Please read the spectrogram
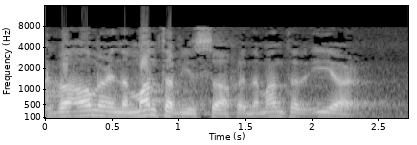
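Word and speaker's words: Yisachar (יששכר): That's why in the word Yisachar you have a silent sin and a pronounced sin. The way Yisachar is supposed to be pronounced, correct? It's not Yisachar, like some say, because there is no Nakuda under the second sin. Alpidiktuk, it's supposed to be Yisachar.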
